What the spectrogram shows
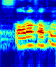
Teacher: صاد کو پر پڑھیں گے را کو پر پڑھیں گے. میم میں اظہار شفوی ہوگا.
